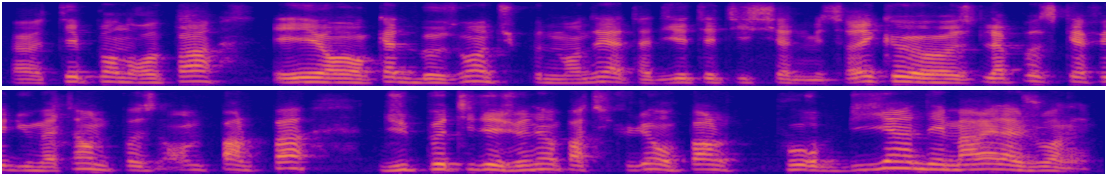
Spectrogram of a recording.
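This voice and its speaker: A French man hosts a casual live chat with his online community, reading out viewer messages and answering each one kindly between frequent "euh" fillers. His voice sits a little high and has a gravelly edge, and his throat sounds dry. The stream audio is dull and lo-fi. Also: fairly bright tone. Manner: friendly, many hesitations and "euh" fillers.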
